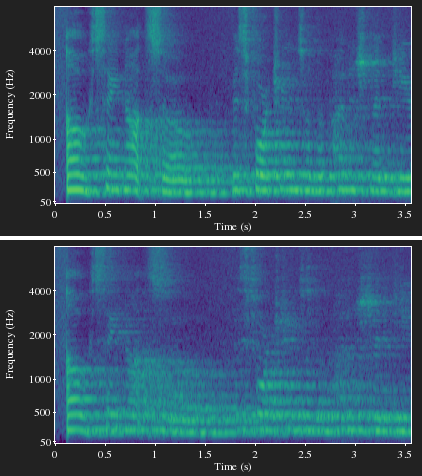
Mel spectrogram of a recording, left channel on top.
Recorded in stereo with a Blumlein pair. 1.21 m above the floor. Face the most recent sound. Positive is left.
turn(degrees=50)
